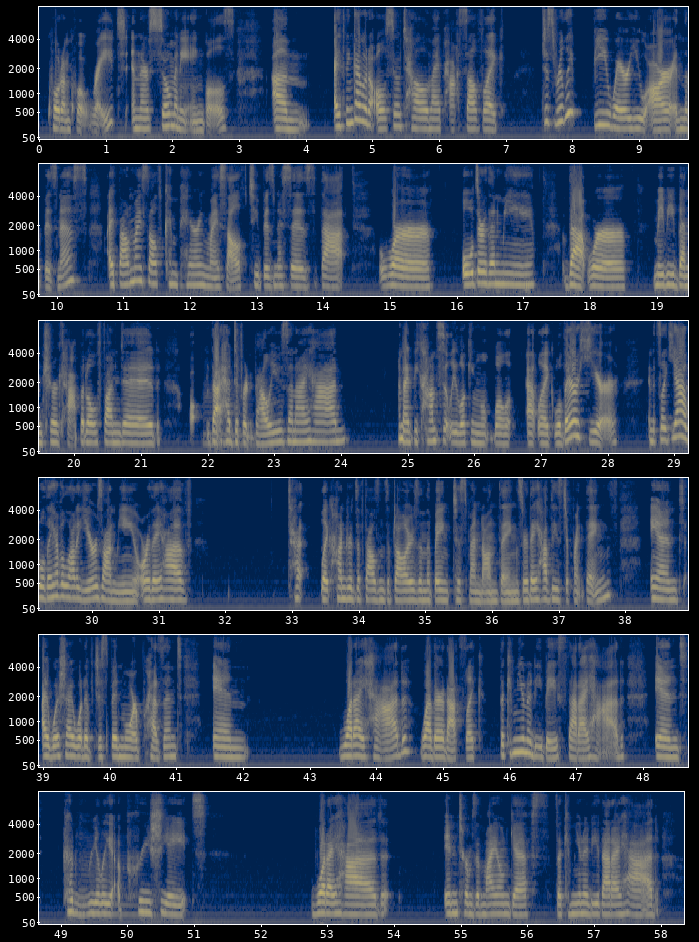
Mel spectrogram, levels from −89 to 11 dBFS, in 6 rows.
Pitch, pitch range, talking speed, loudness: 185 Hz, 170-200 Hz, 145 wpm, -25 LUFS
